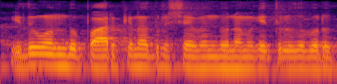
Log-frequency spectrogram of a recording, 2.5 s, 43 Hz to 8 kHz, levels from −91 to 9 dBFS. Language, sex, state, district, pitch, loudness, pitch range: Kannada, male, Karnataka, Koppal, 120 Hz, -18 LUFS, 115-125 Hz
